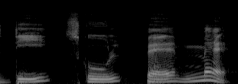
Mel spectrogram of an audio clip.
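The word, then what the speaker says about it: disculpe: at this pronunciation again the school payment is pronounced as d school pay may with the sound of pay like in pet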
